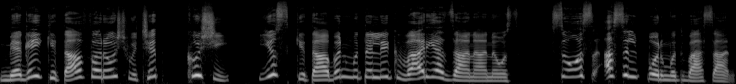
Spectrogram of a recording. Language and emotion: Kashmiri, happy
